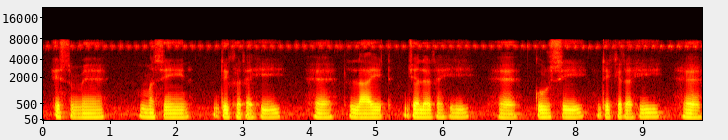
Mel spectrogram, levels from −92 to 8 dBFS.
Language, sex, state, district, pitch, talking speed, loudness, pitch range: Hindi, male, Uttar Pradesh, Jalaun, 100 Hz, 80 wpm, -21 LUFS, 95-105 Hz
